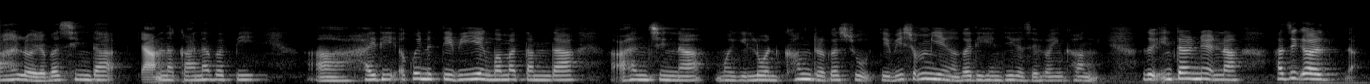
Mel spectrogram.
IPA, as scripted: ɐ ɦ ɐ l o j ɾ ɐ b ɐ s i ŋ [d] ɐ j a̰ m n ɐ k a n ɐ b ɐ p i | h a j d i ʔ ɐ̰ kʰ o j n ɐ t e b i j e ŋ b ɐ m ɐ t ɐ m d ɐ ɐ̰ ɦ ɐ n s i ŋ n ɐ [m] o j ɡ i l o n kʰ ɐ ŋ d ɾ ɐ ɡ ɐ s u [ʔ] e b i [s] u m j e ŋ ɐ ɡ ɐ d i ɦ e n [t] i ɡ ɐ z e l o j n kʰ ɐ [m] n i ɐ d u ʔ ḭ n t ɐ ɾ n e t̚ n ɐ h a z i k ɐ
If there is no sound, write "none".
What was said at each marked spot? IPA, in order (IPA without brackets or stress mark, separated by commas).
d, m, t, s, d, ŋ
